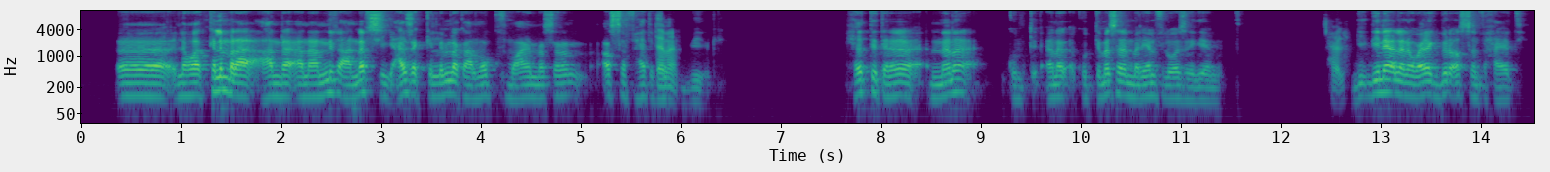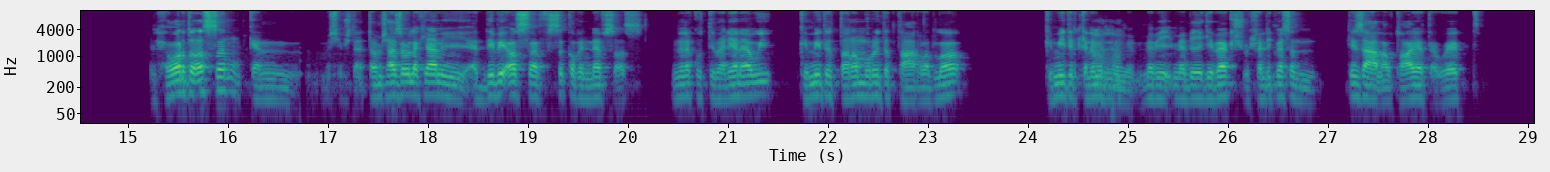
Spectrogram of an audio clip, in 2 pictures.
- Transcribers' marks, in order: none
- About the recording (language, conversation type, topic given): Arabic, unstructured, إيه الطرق اللي بتساعدك تزود ثقتك بنفسك؟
